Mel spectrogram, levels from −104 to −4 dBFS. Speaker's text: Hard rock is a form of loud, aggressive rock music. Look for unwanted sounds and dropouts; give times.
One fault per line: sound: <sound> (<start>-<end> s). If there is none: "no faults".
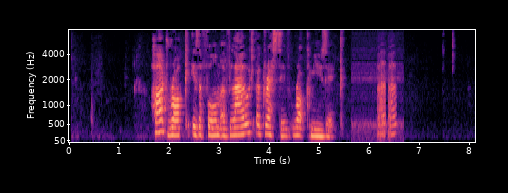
sound: laugh (6.2-6.6 s)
